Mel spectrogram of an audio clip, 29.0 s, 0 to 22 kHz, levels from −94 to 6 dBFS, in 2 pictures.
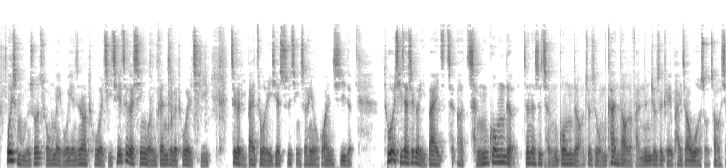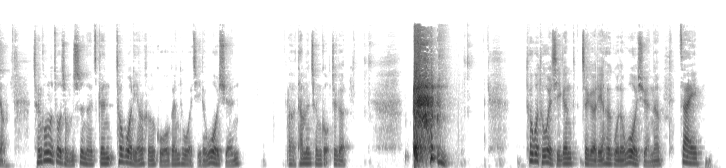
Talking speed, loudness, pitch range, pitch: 260 characters per minute, -23 LUFS, 95-120 Hz, 105 Hz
